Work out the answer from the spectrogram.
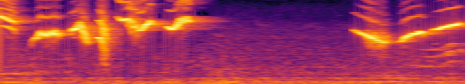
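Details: Long-tailed shrike in varied song packed with imitated phrases, intended to provoke other shrikes to sing: loud warbled, slurred whistles and squeaky notes in a rapid burst, a short pause, then rising squeaky whistles.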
